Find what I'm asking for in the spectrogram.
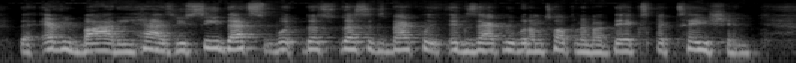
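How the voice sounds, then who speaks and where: A woman speaks in a somewhat breathy voice. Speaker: married couple co-host of relationship livestream. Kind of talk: live stream chat. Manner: stutters often; casual, hesitant with fillers.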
